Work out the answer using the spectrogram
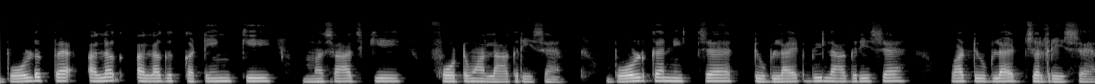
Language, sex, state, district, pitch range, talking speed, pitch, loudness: Marwari, male, Rajasthan, Churu, 135-150 Hz, 120 wpm, 145 Hz, -21 LUFS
